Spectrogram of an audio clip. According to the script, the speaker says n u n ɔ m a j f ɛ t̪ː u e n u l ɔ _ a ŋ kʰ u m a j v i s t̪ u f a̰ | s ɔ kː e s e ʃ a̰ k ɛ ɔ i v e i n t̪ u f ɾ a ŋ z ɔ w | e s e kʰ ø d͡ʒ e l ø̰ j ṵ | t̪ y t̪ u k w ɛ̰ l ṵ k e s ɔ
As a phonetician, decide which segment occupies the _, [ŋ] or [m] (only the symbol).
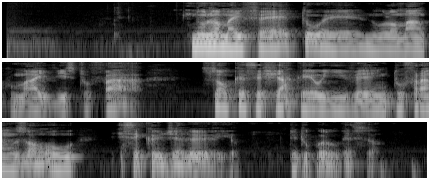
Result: m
